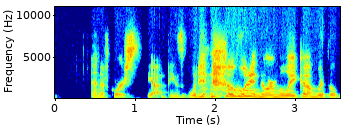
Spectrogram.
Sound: laughing

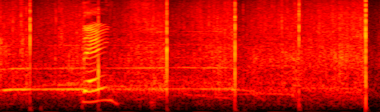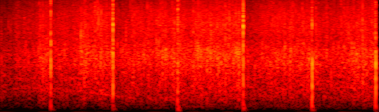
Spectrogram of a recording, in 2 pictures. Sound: audience applauding

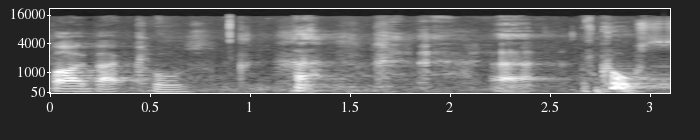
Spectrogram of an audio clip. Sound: laughs

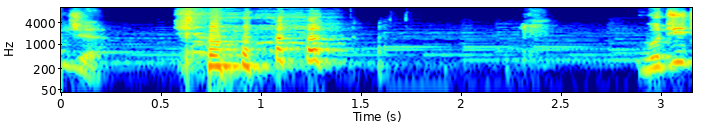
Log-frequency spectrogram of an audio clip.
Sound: laughing

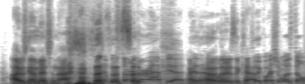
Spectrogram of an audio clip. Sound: laugh

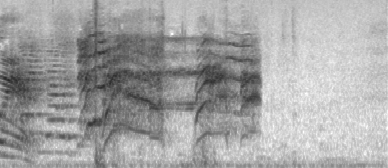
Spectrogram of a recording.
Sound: both scream

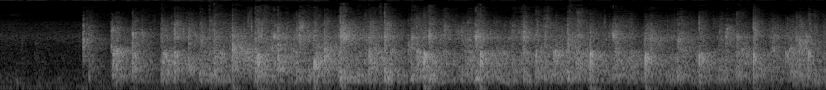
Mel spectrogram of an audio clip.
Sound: applause

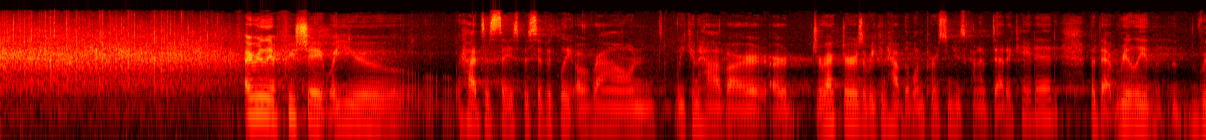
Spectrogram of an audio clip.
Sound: applause

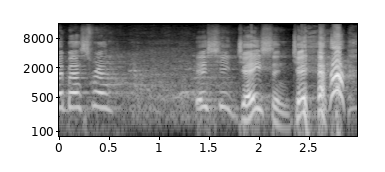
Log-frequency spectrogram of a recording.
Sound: laughs

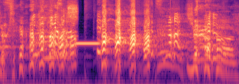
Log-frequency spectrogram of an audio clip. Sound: laughs loudly; beeping; laughing

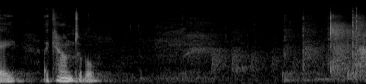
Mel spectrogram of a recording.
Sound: applause

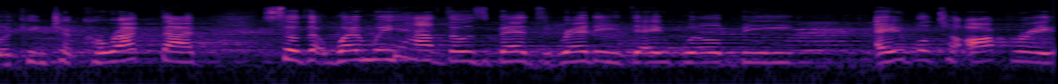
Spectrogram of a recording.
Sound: none

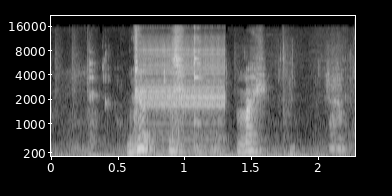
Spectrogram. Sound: buzzer rings; laughs

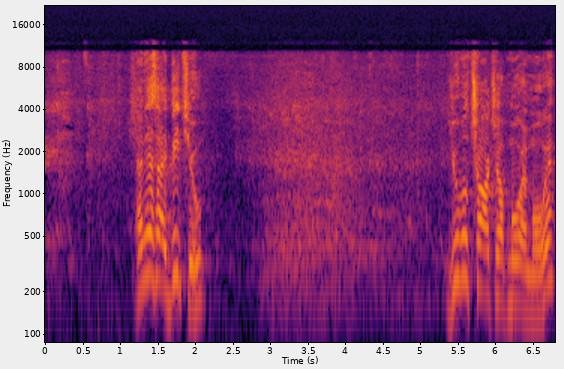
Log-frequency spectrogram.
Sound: laughter

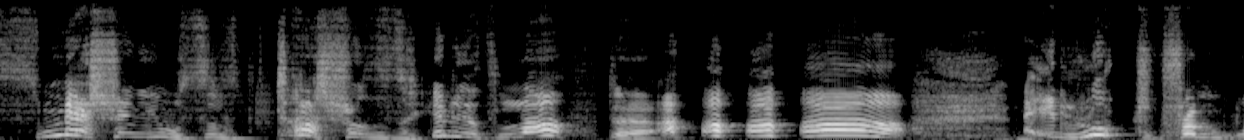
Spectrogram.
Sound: laughing

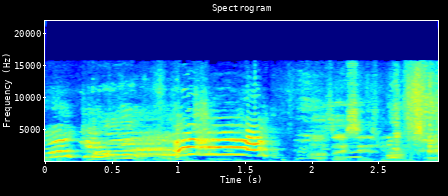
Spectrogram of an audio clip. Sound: screams

